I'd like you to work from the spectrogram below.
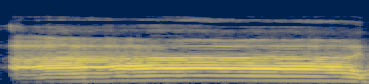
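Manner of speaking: loud, drawn-out "ahh"; loud cry of realization; long exclamation. Real, not acted. Teller reacts to the wordplay.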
